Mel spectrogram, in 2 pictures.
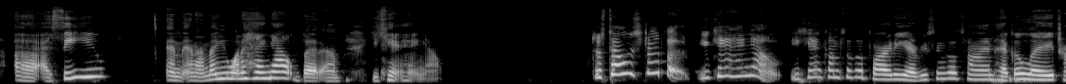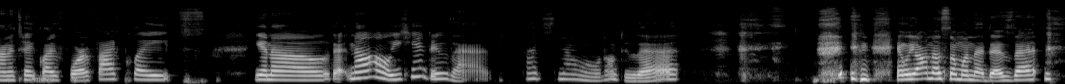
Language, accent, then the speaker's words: English; Oakland, California, United States; I'm from Oakland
